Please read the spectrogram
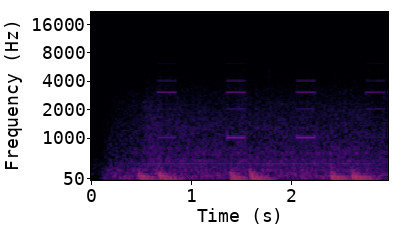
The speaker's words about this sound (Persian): دستگاه نشون میده ضربانش داره تغییر میکنه، فشار خونش داره میره بالا، حرارت بدنش هم همینطور.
